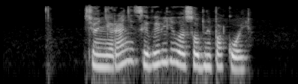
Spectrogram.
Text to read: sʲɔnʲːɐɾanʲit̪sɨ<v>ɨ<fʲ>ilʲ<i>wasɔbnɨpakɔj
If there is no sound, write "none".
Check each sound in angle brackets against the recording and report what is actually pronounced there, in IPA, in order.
v, vʲ, i

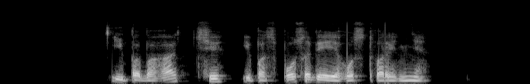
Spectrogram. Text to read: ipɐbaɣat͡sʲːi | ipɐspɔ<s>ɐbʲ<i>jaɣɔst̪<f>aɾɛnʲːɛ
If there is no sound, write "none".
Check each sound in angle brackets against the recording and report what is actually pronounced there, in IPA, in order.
s, ɛ, v

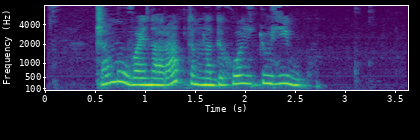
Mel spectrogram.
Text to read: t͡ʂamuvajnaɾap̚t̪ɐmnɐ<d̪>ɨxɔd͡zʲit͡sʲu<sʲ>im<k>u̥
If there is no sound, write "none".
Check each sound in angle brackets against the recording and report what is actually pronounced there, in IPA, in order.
d̪, zʲ, k

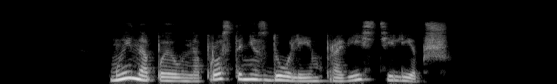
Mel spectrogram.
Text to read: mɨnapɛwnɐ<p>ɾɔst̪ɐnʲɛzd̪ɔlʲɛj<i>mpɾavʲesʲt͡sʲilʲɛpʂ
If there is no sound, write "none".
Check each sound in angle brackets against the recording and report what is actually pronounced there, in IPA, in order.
p, ɛ

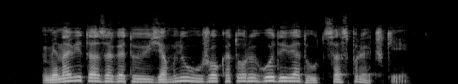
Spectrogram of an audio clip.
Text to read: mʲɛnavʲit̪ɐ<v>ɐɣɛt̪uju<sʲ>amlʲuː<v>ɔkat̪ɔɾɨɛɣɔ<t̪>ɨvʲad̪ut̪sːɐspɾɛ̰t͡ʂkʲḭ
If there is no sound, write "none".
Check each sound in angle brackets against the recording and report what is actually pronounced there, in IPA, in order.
z, zʲ, ʐ, d̪

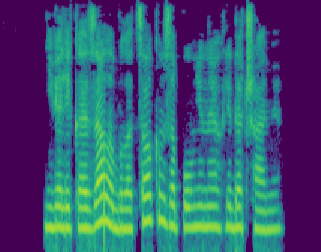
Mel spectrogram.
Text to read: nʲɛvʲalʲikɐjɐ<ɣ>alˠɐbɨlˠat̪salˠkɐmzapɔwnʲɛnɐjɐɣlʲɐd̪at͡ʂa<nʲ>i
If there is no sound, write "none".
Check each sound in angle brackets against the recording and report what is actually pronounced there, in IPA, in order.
z, mʲ

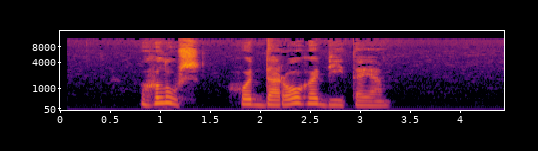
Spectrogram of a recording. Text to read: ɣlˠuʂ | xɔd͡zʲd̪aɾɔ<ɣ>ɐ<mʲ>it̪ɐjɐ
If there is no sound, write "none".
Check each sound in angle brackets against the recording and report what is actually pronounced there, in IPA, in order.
ɣ, bʲ

